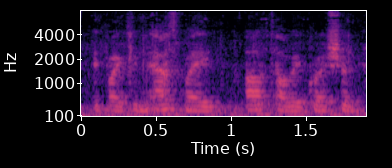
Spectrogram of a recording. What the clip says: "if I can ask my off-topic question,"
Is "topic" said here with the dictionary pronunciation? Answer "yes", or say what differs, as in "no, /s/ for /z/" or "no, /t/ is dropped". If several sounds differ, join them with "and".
no, /p/ is dropped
